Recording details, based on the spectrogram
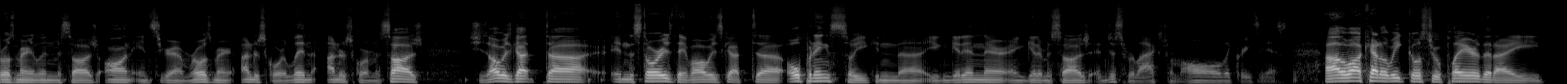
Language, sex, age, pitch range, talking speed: English, male, 20-39, 95-120 Hz, 205 wpm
